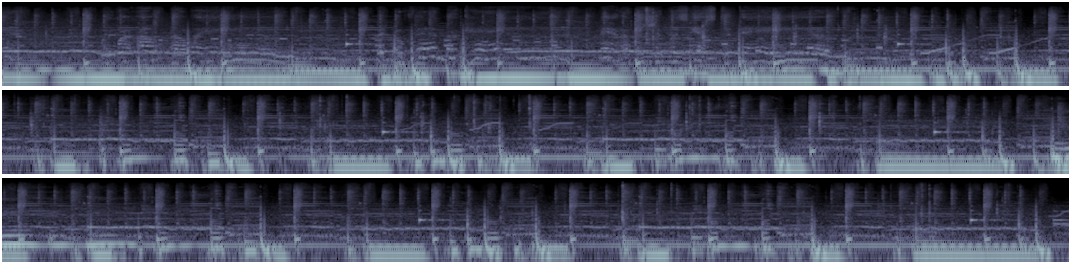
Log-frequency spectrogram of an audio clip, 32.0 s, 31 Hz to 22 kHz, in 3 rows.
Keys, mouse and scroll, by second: 8.3-10.8 drag, 10.8-15.6 alt+drag, 16.7-21.9 shift+drag, 26.7 click, 28.6-32.0 drag.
